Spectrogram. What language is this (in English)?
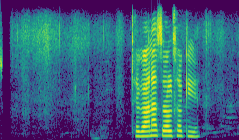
Nepali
